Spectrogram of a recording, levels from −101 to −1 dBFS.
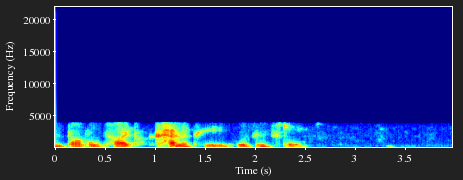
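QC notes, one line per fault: Throughout: G.729 codec. The speech has the plainly audible roughness of a low-rate VoIP coder. The sound points to G.729A at about 8 kbit/s, where each 10 ms frame is rebuilt from a vocal tract filter, a pitch predictor and a few pulses, so the voice comes out slightly buzzy and synthetic. A spectrogram shows a hard ceiling with nothing above 3.8 kHz, and harmonics look smeared and blocky from frame to frame.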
